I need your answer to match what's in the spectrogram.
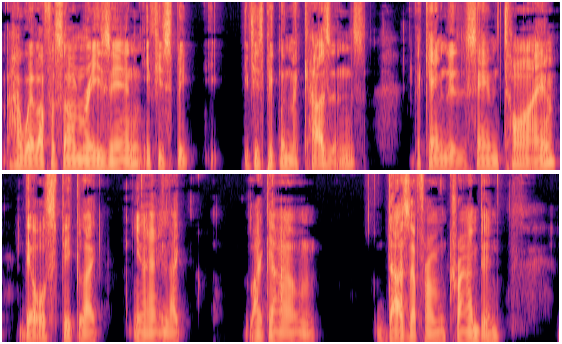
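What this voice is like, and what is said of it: Non-Australian foreign accent in English. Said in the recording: “I kept the accent”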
